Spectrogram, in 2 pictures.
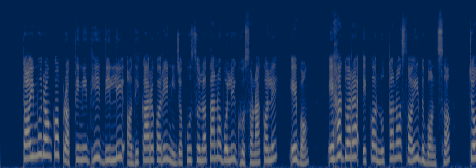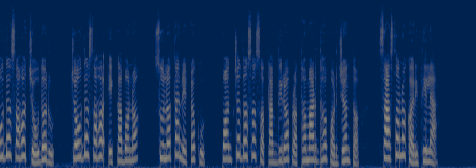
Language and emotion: Odia, neutral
